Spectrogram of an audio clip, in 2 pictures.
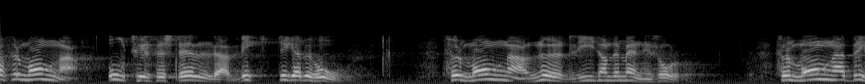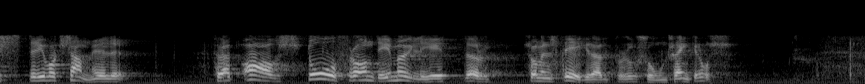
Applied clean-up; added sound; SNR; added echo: none; none; none; none.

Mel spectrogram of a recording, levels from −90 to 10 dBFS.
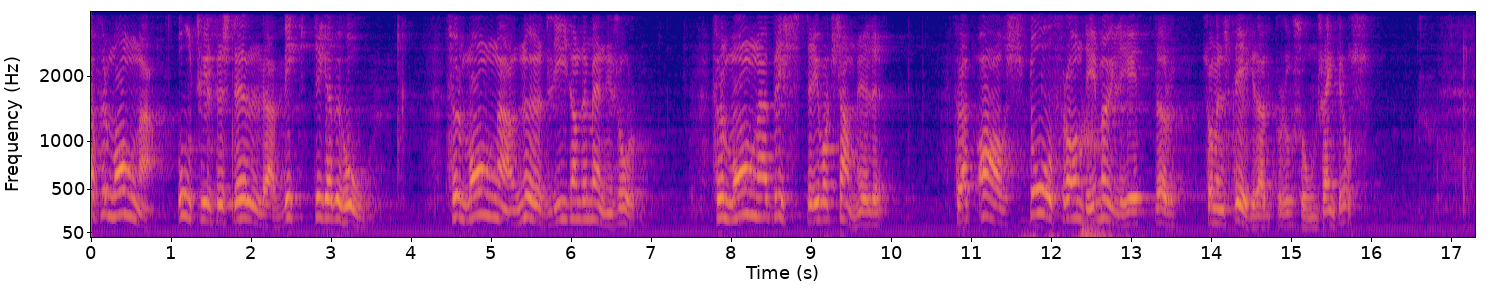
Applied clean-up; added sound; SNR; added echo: none; Breathing; 17 dB; reverberation time 0.7 s.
